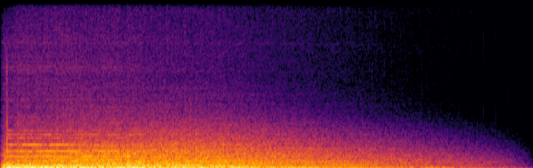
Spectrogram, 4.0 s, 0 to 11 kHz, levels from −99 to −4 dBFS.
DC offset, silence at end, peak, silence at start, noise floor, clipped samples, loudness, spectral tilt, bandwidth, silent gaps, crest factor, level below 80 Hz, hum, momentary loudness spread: under 0.1%; 0.65 s; 0 dBFS; 0 s; -46 dBFS; under 0.1%; -16 LUFS; -10 dB/octave; 4 kHz; none; 14 dB; -18 dBFS; none; 20 LU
